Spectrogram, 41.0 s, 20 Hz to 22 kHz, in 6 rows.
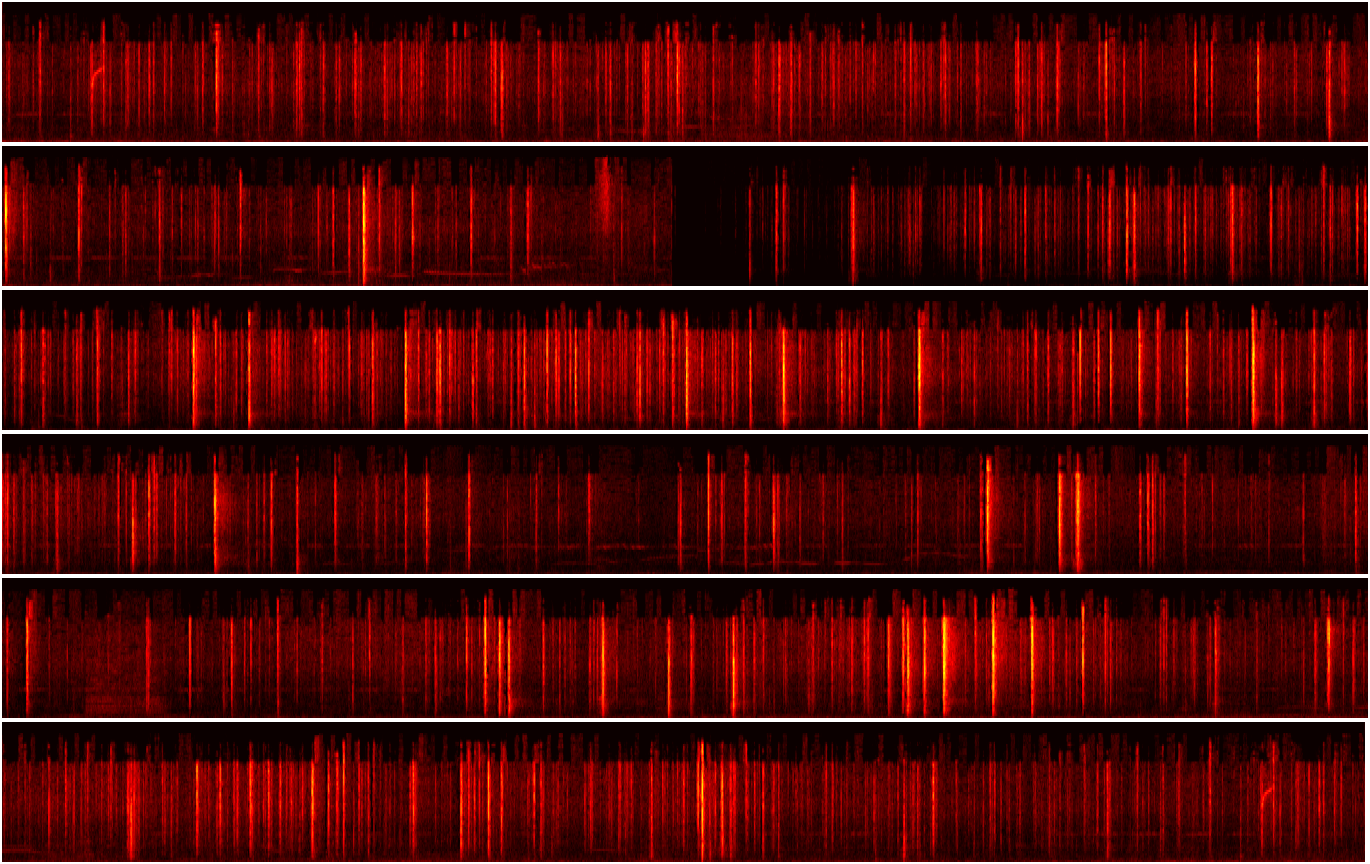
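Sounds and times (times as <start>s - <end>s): low rumble: 0.0s - 10.2s
wood fire crackling and popping: 0.0s - 40.9s.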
